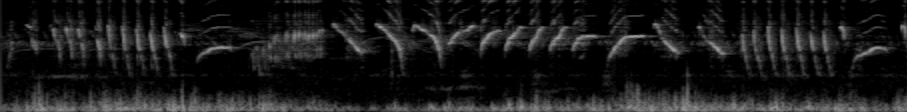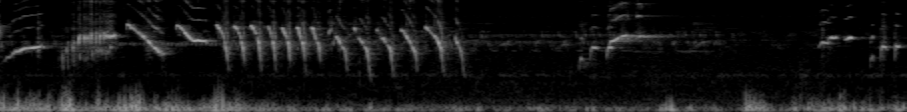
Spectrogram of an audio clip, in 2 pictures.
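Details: Canary song from a lure recording to get young canaries singing 'ngeriwik' style. Dense varied phrases mix fine fast trills, curved whistled upslurs and rattles, steady for most of the stretch, over loud low rumbling background noise.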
